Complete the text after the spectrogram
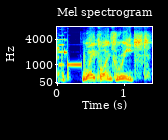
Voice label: Speech Autopilot Checkpoint, EN GB; World Of Warships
